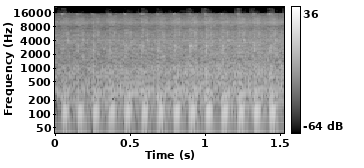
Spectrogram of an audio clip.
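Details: Yamaha Jupiter Z1 / Vega ZR single-cylinder after re-boring and piston work for white exhaust smoke (scored bore and piston, worn valve stems); freshly rebuilt engine, steady even idle thumps with no knock, tick or rattle; normal idle.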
